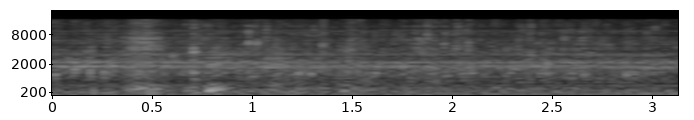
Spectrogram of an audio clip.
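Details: Quiet trickling water with soft, irregular dribbles and one small splash.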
